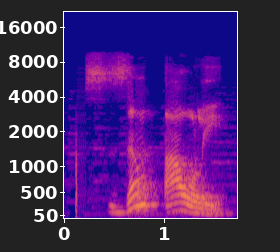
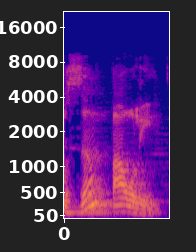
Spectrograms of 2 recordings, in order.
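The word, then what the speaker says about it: St. Pauli: Comentando agora, gente, rapidamente aqui sobre Bayern de Munique 5, Zampauli. Pensei que era São Paulo, mas a pronúncia correta é o Zan Pauli, clube localizado no bairro de cidade, né, de Hamburgo, na Alemanha.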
